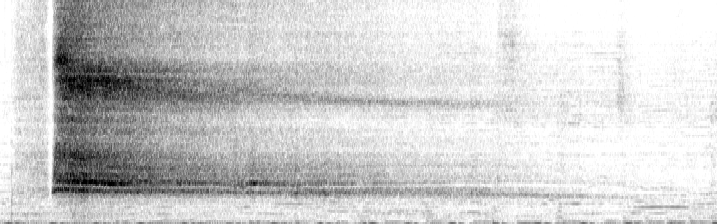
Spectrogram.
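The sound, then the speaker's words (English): A long, breathy exhalation during a core and mobility exercise starts abruptly and loud, then slowly tapers off over several seconds, with a faint low hum underneath. “If you were to take a long breath out with me,”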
